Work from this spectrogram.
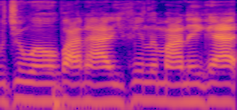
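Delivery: put-on very loud, rapid-fire Atlanta country accent. Imitating how people from Atlanta country talk: fast Atlanta country accent. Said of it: "they talk mad fast".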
